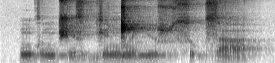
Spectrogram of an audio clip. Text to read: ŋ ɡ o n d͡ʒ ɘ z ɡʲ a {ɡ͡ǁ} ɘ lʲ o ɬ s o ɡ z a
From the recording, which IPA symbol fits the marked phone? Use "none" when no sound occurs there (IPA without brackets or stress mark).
ŋ͡ǁ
